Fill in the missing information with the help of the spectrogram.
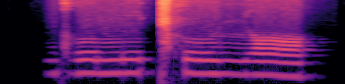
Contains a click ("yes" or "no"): yes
